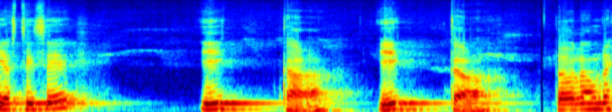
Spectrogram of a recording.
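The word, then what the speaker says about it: 읽다: কি অফ দা তাহলে এটার উচ্চারণ কি হবে ইক্তা ইক্তা এটা কিন্তু ইক হবে না এটার রুলস আছে এর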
